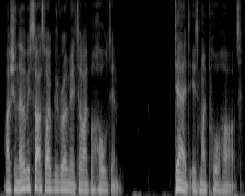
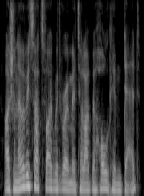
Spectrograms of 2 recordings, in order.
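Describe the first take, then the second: First: There is a pause between "him" and "dead". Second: "Dead" runs on from "behold him" without a pause.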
